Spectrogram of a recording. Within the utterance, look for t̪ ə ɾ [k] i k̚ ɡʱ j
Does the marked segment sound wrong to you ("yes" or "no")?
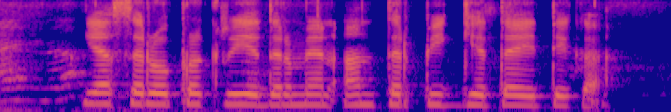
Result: yes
